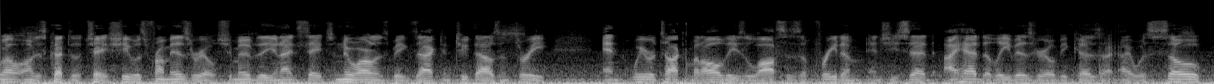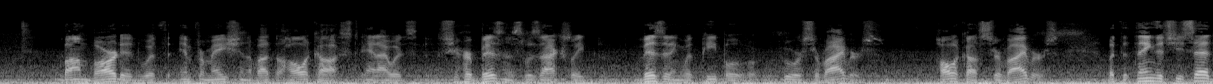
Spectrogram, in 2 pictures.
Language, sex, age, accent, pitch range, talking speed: English, male, 50-69, American, 100-120 Hz, 190 wpm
